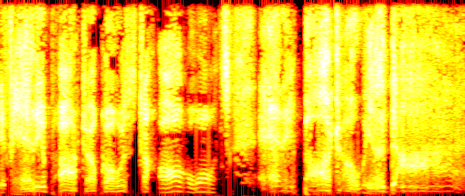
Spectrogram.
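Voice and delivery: very high, creaky, rasping elf squeak. Speaker retells the house elf's warning to Harry Potter, doing Dobby the house elf impression. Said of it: "That's a really good impression of Dobby the house elf".

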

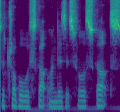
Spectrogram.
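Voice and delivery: ordinary talk

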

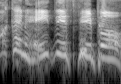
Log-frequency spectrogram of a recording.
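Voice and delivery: high-pitched Scottish accent impression. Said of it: "I'll give you an impression of him watching".

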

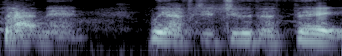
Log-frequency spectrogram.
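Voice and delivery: intense stage whisper-yell. Retelling how Jim Gordon talked: imitating Jim Gordon whisper yelling. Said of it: "he was whisper yelling the whole time".

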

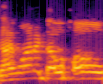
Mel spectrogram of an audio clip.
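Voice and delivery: imitated high child scream. Retelling how a high kid screamed at the top of his lungs: imitating a kid screaming. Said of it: "he was screaming at the top of his lungs".

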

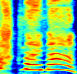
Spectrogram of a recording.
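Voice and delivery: all-out shriek, very high and very loud. Retelling a story about a man who vomited, the speaker imitates him screaming. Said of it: "like screaming it".

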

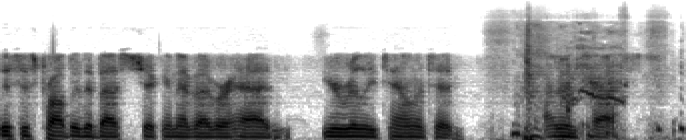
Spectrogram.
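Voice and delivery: imitated monotone delivery. Retelling how a visitor praised the speaker's cooking, imitating someone's monotone. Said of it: "like this in a monotone".

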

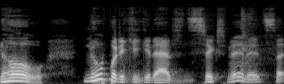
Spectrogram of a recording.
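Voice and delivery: mock worked-up, panicked, freaking-out outburst. Retelling a scene where Ben Stiller's character panics over six-minute abs: mock screaming. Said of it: "and he just starts screaming".

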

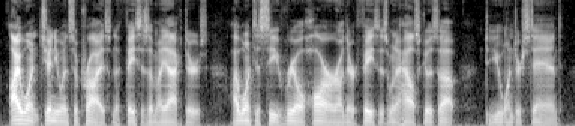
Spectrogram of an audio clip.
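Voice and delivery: ordinary delivery

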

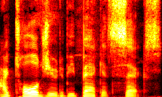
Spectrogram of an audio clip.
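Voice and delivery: mock, scolding reprimand tone. Retelling a mother scolding her son: imitating a mother scolding. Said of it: "And Mom scolds him".

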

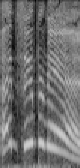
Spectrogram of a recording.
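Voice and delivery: very high-pitched comic character voice. Joking about casting Superman: Rob Schneider impression. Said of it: "us impersonating John Lovitz and Rob Schneider".

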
